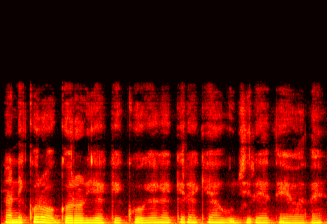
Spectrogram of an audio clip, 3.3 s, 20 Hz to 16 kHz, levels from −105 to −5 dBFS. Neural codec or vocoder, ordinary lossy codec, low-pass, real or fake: none; none; 9.9 kHz; real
